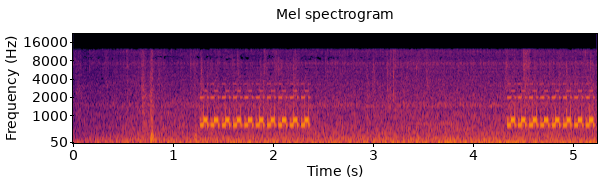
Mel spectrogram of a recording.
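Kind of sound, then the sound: household object, telephone dialing and ringing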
